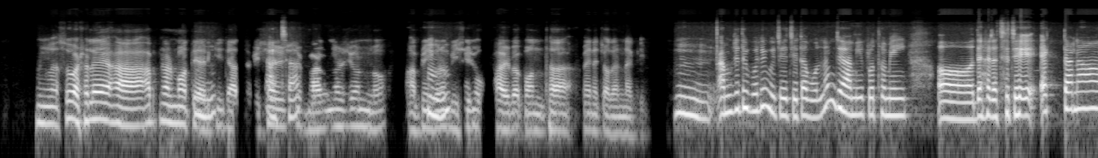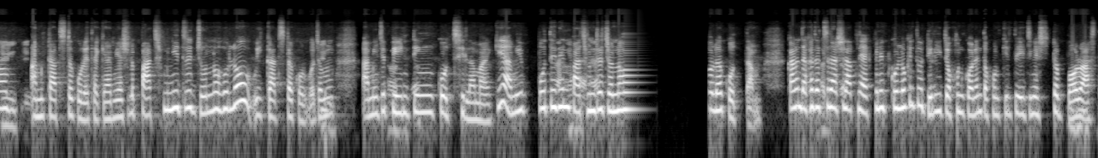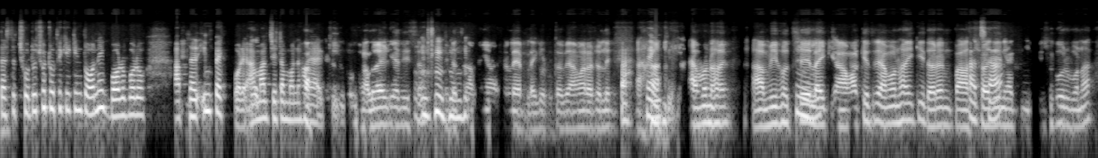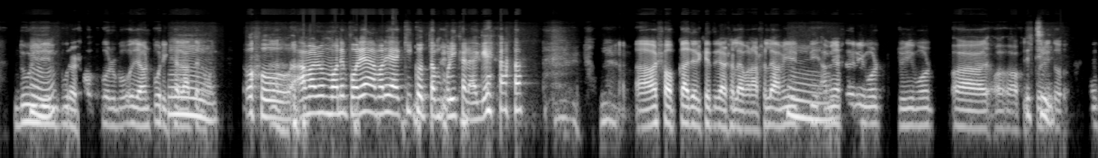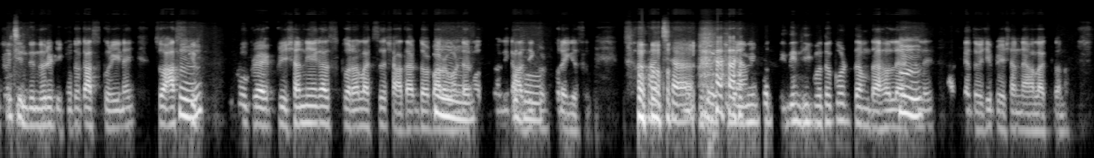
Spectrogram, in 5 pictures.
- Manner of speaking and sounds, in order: static; distorted speech; other background noise; in English: "impact"; tapping; chuckle; chuckle; chuckle; chuckle; chuckle; chuckle
- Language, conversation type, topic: Bengali, unstructured, নিজের প্রতি বিশ্বাস কীভাবে বাড়ানো যায়?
